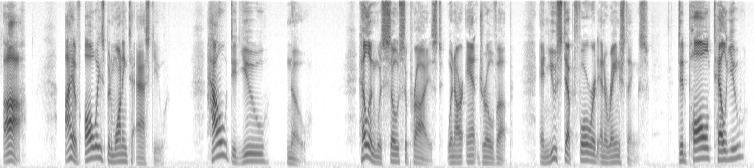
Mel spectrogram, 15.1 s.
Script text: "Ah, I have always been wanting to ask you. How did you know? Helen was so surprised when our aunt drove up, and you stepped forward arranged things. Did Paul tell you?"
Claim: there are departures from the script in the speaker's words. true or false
true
